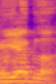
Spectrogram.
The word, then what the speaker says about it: Niebla: I don't know what Bob Melvin's history is with Ruben Niebla, but Niebla, did I pronounce that Niebla. – Right? Niebla.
